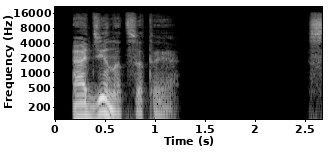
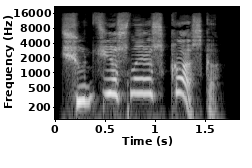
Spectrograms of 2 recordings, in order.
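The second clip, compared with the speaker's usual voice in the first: put-on very high, slow child voice; high-pitched boyish approval; delighted boy; 3 dB louder, slower than usual. A narrator's reading. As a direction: squeak it out with delight. Boy praises the story.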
